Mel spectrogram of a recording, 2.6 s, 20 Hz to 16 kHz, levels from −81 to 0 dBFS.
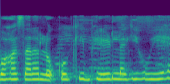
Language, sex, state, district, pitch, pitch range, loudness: Hindi, female, Punjab, Pathankot, 240 Hz, 235-245 Hz, -14 LUFS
